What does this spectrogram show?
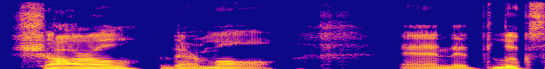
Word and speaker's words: Charles Vermot: And his name was Charles Vermo. And it's actually pronounced in French, I believe, Charlmal. And it looks like Charles Vermont.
